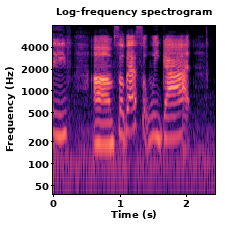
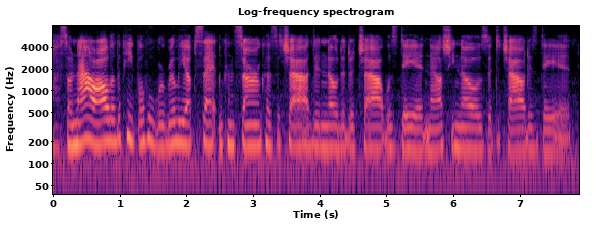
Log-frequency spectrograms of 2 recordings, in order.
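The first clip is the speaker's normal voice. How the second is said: ordinary talk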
